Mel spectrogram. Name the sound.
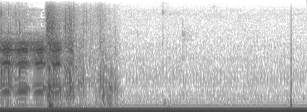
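sheep bleating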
